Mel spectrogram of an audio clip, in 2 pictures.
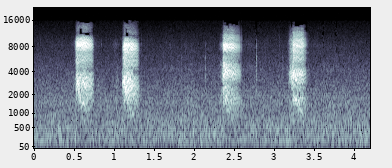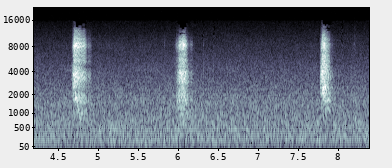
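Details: Hime kabuto rhinoceros beetle held on a hand, squeaking continuously; seven short, sharp, scratchy high squeaks come at uneven intervals of about one second or more, against quiet background.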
